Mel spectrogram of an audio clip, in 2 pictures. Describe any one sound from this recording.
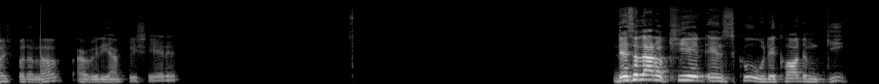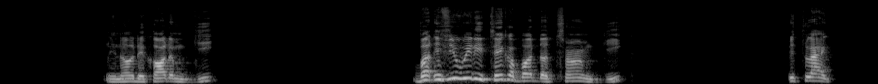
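A man speaks with animation into a close microphone, pausing between phrases.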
